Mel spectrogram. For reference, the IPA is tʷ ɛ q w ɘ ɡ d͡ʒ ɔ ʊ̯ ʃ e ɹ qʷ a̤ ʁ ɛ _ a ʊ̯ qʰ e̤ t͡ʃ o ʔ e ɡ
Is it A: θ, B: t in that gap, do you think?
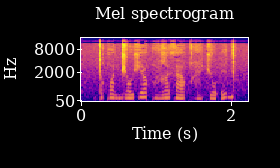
A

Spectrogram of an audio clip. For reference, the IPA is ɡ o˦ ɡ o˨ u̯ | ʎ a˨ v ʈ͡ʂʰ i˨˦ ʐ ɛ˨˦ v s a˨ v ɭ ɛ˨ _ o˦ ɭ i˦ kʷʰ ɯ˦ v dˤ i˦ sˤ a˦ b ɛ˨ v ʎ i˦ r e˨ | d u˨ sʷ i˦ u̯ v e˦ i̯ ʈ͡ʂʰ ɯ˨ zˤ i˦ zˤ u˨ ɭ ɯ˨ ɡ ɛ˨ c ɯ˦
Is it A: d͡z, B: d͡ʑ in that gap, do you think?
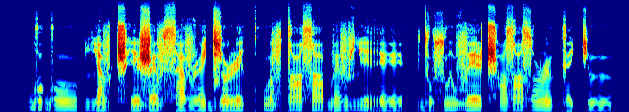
B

